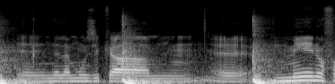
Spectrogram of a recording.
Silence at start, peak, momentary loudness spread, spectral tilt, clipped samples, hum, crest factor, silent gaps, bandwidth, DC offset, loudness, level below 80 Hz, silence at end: 0 s; 0 dBFS; 14 LU; -8.5 dB/octave; 0.1%; none; 12 dB; none; 9.8 kHz; under 0.1%; -14 LUFS; -18 dBFS; 0 s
